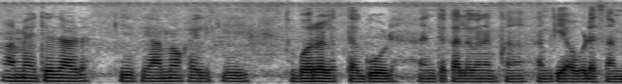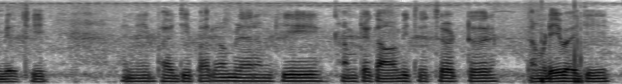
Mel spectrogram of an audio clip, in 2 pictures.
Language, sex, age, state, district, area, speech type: Goan Konkani, male, 30-45, Goa, Quepem, rural, spontaneous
